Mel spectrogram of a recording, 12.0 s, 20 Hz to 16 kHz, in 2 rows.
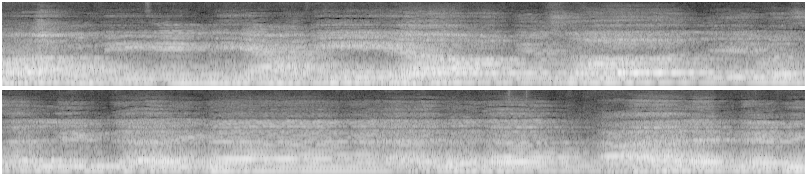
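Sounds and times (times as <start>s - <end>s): man chanting into a microphone: 0.0s - 12.0s.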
